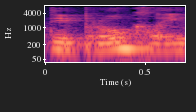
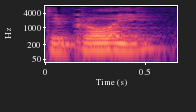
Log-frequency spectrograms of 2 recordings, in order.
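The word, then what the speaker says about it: de Broglie: energy it has the more it vibrates so louis spelled the broccoli but it's actually pronounced de bruy proposed that since particles behave like waves then all particles must have a wavelength this wavelength known as the debris wavelength is extremely small within the bohr model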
